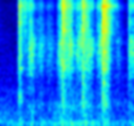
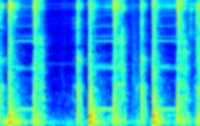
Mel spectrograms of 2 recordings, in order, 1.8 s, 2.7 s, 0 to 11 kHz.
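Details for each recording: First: Videojet Dataflex Plus 6420 107mm printer, which came in with poor print quality. Timing belt moved aside, carriage pushed by hand with no motor running: gritty, raspy scraping bursts from the linear slide bearing alone; linear slide grinding, the root cause. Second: Videojet Dataflex Plus 6420 107mm printer after replacing the timing belt and linear slide: crisp, evenly spaced clack-and-whirr cycles about every second; normal print cycle, motion problems fixed.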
